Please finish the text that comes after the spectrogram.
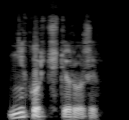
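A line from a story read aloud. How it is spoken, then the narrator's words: Flat colorless tone. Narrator (Russian): бесцветным тоном сказал Суменков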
